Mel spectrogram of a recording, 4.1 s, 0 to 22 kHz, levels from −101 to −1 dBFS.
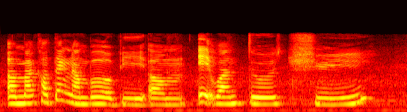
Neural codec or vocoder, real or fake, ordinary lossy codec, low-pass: none; real; none; 7.2 kHz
